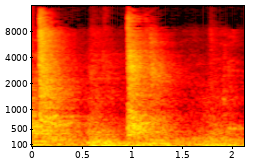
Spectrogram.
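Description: Two short hissing sprays from a hand spray bottle of wax and grease remover, about a second apart, over low thuds.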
